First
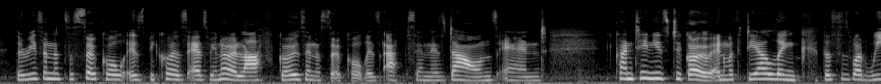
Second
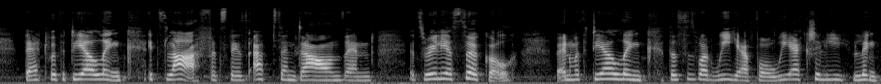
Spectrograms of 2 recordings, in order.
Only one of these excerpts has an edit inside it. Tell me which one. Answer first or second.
second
